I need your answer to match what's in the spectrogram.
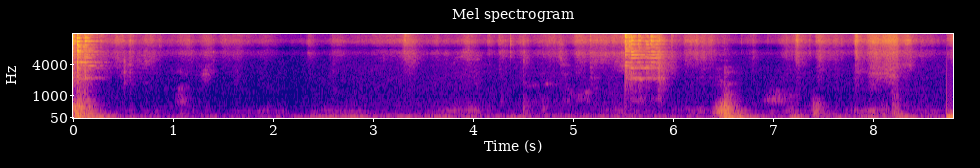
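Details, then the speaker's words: Removed rear wheel bearing from a Toyota with drum brakes, turned slowly by hand off the axle: gritty scraping rasps and clicks between quiet gaps, noise that grew with road speed before replacement; worn wheel bearing roughness. "percibimos como girando lentamente con la mano este Valero produce este ruido imagínense al girar a alta velocidad"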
